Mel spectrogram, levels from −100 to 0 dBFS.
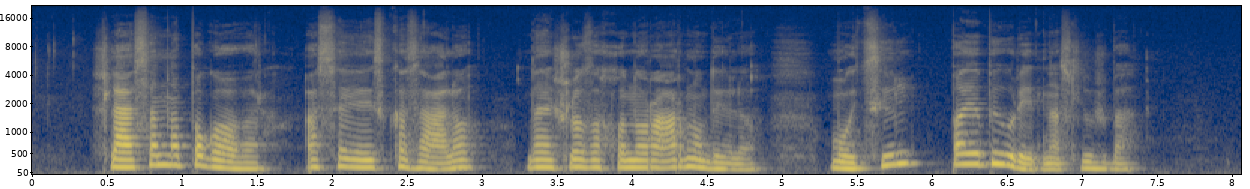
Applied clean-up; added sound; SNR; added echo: none; none; none; none.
